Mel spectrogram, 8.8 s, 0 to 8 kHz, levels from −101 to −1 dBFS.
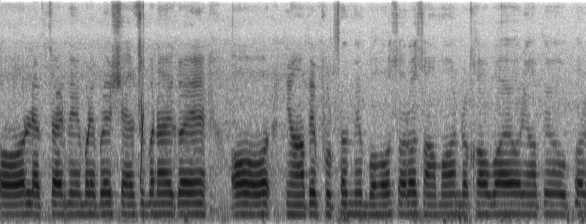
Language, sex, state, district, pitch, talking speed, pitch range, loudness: Hindi, male, Haryana, Jhajjar, 135 Hz, 170 wpm, 135-140 Hz, -15 LUFS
